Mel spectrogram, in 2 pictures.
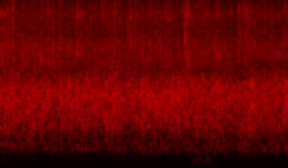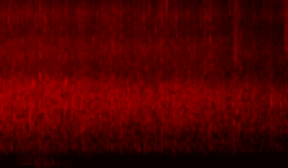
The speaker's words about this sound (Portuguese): Pode dar uma salva de palmas a Jesus.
